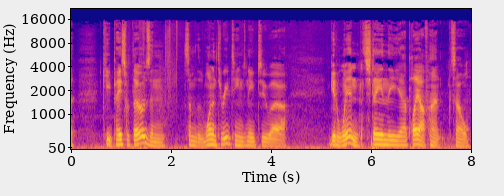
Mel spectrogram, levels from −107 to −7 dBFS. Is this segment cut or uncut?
uncut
